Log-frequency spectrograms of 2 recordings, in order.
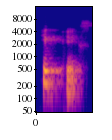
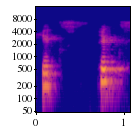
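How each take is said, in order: First: The word is said without an extra s sound. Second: The word is said with an extra s sound. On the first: The speaker calls it right. "It's HCPCS" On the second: The speaker calls it wrong. "please don't say HCPCS. There's no S here"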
